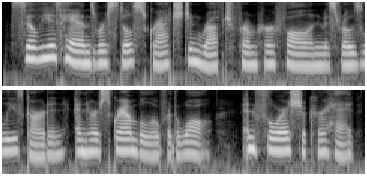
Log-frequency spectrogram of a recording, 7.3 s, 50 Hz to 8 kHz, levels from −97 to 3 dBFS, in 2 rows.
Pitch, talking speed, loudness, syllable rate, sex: 195 Hz, 205 wpm, -20 LUFS, 5.2 syllables/s, female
